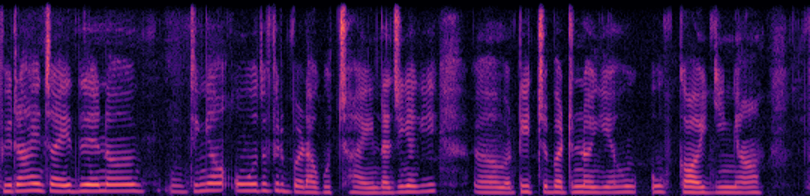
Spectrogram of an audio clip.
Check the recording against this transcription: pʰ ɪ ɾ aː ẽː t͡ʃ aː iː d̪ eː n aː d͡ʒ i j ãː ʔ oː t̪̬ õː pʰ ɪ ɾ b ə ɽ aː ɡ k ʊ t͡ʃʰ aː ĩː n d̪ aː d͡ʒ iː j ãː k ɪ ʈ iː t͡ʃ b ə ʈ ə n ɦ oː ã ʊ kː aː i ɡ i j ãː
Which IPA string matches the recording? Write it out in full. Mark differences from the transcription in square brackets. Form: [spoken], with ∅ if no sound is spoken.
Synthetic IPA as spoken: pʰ ɪ ɾ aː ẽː t͡ʃ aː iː d̪ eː n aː d͡ʒ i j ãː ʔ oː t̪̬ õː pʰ ɪ ɾ b ə ɽ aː [∅] k ʊ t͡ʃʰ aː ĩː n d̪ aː d͡ʒ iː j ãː k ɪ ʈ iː t͡ʃ b ə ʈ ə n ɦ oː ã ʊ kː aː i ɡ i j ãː

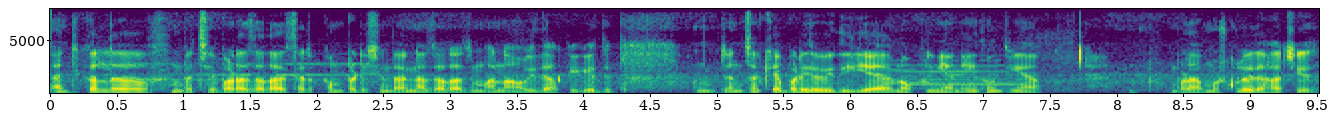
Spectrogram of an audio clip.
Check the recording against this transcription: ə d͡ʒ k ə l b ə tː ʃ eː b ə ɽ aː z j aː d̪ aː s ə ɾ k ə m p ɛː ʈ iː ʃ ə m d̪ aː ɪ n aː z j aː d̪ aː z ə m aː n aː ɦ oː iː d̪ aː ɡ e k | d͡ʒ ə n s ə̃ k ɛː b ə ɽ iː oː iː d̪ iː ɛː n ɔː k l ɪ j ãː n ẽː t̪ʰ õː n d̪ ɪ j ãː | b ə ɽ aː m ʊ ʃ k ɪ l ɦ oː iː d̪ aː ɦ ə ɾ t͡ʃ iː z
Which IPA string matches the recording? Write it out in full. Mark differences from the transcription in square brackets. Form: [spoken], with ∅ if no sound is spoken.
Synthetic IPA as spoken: ə d͡ʒ k ə l b ə tː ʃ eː b ə ɽ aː z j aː d̪ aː s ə ɾ k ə m p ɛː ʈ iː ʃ ə [n] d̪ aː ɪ n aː z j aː d̪ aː z ə m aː n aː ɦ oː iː d̪ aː [k] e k | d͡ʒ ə n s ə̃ k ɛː b ə ɽ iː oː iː d̪ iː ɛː n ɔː k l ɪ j ãː n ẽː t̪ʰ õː n d̪ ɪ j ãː | b ə ɽ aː m ʊ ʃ k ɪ l ɦ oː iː d̪ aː ɦ ə ɾ t͡ʃ iː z

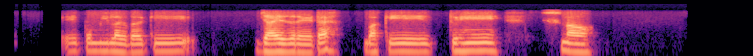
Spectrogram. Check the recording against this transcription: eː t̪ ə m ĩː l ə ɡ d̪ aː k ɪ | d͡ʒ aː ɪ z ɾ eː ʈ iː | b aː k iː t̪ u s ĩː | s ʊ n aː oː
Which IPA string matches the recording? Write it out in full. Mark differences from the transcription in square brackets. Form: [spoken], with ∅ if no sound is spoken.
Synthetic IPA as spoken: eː t̪ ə m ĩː l ə ɡ d̪ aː k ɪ | d͡ʒ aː ɪ z ɾ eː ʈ [ɛː] | b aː k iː t̪ [ʊ] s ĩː | s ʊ n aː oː

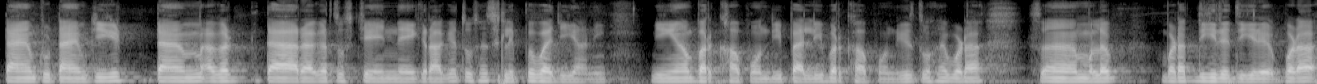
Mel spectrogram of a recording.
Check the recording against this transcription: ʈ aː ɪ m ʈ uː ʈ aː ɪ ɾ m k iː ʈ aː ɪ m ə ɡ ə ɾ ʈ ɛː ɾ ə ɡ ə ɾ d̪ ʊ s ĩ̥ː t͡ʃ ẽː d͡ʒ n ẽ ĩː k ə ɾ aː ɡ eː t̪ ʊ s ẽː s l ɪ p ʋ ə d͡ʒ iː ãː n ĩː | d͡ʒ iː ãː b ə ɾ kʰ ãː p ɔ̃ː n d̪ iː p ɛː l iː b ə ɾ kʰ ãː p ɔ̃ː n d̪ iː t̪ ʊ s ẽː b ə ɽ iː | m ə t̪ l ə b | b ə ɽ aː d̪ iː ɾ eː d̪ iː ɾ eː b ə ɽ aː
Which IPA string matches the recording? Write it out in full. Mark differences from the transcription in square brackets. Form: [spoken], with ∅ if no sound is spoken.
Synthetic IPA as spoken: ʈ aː ɪ m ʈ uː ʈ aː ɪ [∅] m k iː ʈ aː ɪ m ə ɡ ə ɾ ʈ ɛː ɾ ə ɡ ə ɾ [t̪] ʊ s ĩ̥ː t͡ʃ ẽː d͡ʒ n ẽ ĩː k ə ɾ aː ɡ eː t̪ ʊ s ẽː s l ɪ p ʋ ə d͡ʒ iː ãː n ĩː | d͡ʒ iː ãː b ə ɾ kʰ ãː p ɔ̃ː n d̪ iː p ɛː l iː b ə ɾ kʰ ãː p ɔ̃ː n d̪ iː t̪ ʊ s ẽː b ə ɽ [aː] | m ə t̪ l ə b | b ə ɽ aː d̪ iː ɾ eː d̪ iː ɾ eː b ə ɽ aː

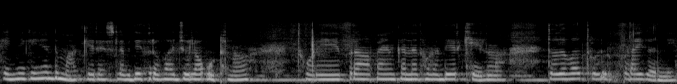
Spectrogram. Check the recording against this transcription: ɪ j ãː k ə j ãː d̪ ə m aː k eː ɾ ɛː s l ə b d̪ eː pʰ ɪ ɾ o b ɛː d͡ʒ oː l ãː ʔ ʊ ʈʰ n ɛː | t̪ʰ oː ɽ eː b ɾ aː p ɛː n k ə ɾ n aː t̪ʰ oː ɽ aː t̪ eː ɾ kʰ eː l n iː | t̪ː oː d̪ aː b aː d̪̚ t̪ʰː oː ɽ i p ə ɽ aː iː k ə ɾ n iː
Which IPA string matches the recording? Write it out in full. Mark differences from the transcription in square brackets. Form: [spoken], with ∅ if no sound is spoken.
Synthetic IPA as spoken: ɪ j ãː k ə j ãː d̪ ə m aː k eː ɾ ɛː s l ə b d̪ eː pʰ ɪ ɾ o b [aː] d͡ʒ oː l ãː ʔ ʊ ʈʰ n [aː] | t̪ʰ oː ɽ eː [p] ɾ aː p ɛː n k ə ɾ n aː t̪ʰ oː ɽ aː [d̪] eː ɾ kʰ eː l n [aː] | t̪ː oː d̪ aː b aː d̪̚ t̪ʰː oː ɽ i p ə ɽ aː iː k ə ɾ n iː

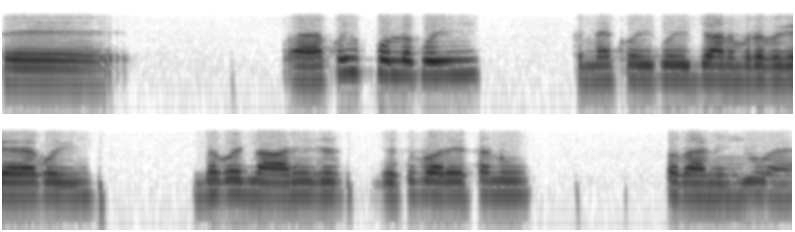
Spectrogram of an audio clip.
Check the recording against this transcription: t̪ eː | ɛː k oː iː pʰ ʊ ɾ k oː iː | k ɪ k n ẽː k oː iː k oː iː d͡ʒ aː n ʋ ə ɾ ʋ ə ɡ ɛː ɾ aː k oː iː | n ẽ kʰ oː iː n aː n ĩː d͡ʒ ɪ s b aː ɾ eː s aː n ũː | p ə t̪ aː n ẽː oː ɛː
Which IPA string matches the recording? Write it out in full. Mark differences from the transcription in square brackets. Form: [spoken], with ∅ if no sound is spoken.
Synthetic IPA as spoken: t̪ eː | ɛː k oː iː pʰ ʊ [l] k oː iː | k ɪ [∅] n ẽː k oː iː k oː iː d͡ʒ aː n ʋ ə ɾ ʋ ə ɡ ɛː ɾ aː k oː iː | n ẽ [k] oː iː n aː n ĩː d͡ʒ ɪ s b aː ɾ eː s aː n ũː | p ə t̪ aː n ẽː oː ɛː

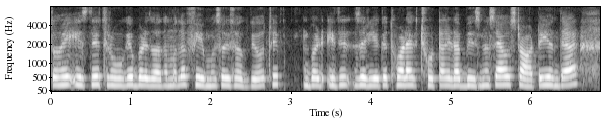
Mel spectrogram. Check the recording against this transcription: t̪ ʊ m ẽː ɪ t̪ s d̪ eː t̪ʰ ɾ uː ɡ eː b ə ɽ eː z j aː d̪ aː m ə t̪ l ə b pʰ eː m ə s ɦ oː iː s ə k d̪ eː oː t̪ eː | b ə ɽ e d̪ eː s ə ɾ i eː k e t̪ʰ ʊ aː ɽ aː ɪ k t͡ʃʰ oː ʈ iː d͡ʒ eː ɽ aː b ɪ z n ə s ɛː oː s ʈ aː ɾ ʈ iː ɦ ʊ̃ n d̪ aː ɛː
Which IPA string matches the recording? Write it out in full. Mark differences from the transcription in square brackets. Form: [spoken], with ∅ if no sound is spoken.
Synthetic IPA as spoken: t̪ ʊ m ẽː ɪ [∅] s d̪ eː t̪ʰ ɾ uː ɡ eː b ə ɽ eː z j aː d̪ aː m ə t̪ l ə b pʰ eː m ə s ɦ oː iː s ə k d̪ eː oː t̪ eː | b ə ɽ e d̪ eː [z] ə ɾ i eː k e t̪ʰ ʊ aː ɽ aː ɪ k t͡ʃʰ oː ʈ [aː] d͡ʒ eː ɽ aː b ɪ z n ə s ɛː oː s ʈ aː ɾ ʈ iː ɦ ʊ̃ n d̪ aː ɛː

